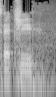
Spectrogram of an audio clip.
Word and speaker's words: ecchi: Obviously loves ecchi. – Dude, everyone does. You're not a man. – Wait, just for the record, is it ecchi or ecchi? – It's ecchi.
